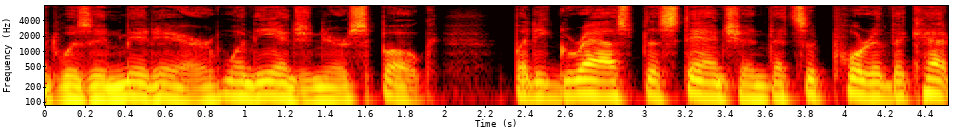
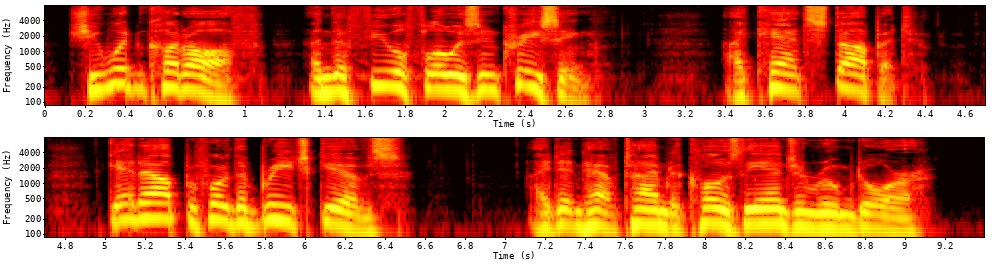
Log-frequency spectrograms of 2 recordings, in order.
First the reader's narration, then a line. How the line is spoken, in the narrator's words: called out as he came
